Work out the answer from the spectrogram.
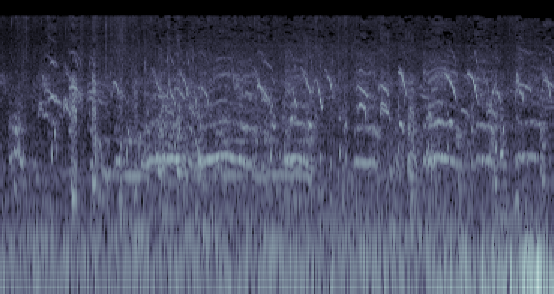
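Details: A flock of red junglefowl on a farm in Cambodia calls over one another: many short, rising and falling nasal clucks and squawks, with a steady low rumble behind.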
